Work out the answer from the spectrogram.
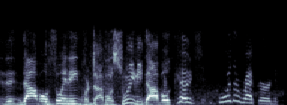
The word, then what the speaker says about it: Swinney: by dabba swinney and i know it's spelled swinney but it's sweeney don't ask me why i have no idea but that's how you say it they have some crazy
